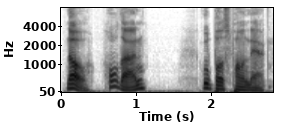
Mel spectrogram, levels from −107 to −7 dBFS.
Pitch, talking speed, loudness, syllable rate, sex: 120 Hz, 125 wpm, -19 LUFS, 4.6 syllables/s, male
